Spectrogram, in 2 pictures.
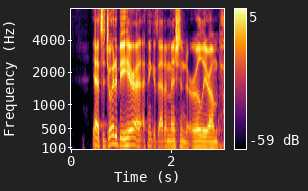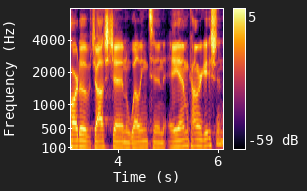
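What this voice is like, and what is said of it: American accent. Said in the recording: “I sound a little different than most people you hear in this country... the American accent that, uh, that I still have”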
